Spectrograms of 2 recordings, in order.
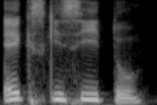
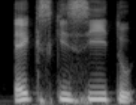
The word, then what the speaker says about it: exquisito: Exquisito. A pronúncia do X em espanhol é essa, viu? Exquisito, exquisita. Aonde tem X em espanhol se pronuncia igual a tax.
